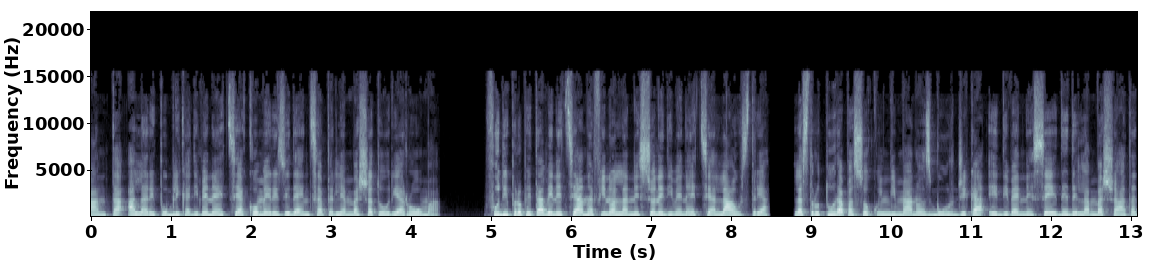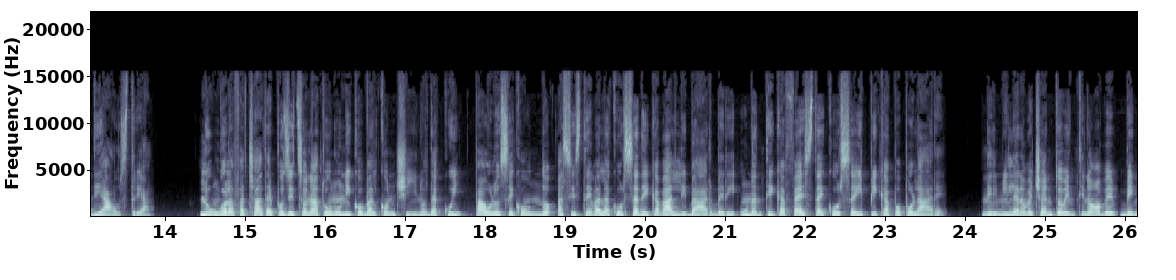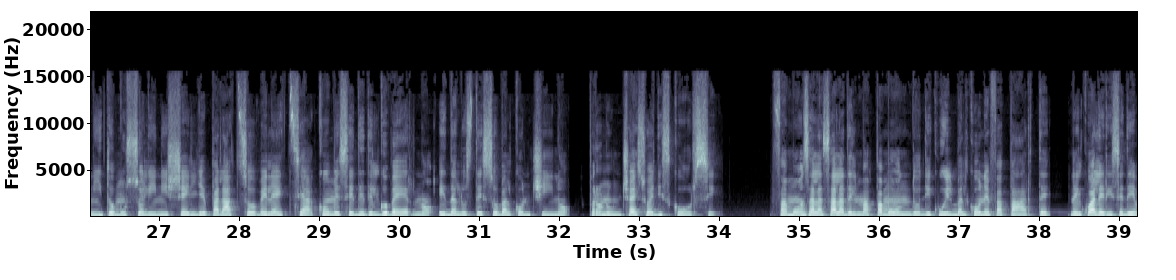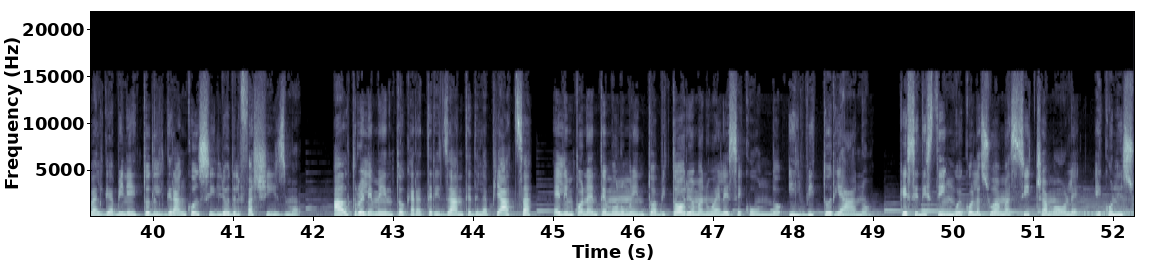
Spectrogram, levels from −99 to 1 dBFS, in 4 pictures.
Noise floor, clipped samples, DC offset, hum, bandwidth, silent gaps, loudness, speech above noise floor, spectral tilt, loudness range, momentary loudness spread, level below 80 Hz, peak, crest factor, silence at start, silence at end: -75 dBFS; under 0.1%; under 0.1%; none; 15.5 kHz; none; -21 LUFS; 54 dB; -5.5 dB/octave; 2 LU; 6 LU; -50 dBFS; -2 dBFS; 18 dB; 0 s; 0 s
